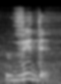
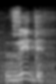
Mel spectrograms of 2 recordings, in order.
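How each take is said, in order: First: The final th is voiced, like in this. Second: The final th is voiced, like in this.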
